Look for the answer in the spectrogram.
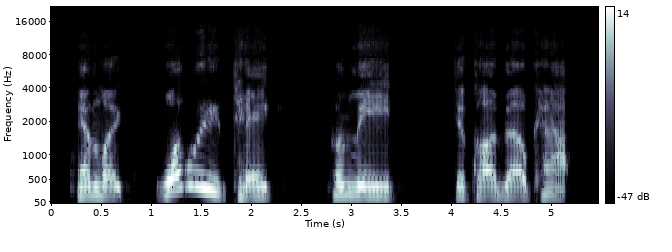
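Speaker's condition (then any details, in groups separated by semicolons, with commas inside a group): Cerebral palsy; from birth, entire left side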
